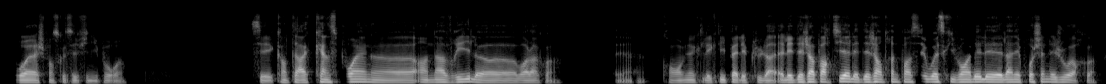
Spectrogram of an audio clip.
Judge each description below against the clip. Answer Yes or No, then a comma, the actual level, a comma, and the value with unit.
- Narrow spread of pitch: No, average, 3.4 semitones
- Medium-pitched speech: No, low, 110 Hz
